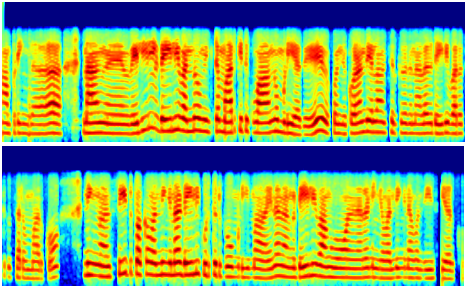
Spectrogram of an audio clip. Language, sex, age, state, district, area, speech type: Tamil, female, 18-30, Tamil Nadu, Nagapattinam, rural, conversation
